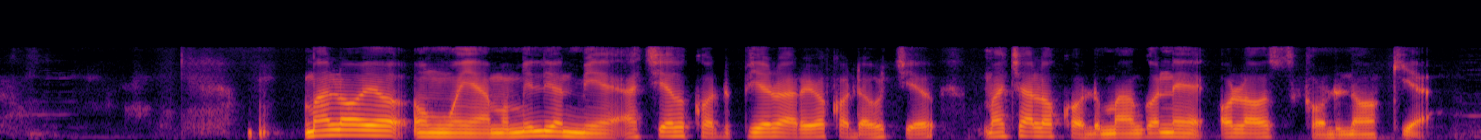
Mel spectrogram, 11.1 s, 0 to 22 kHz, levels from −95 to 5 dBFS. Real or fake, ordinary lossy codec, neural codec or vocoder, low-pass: fake; none; codec, 16 kHz, 0.9 kbps, LongCat-Audio-Codec; 5.4 kHz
